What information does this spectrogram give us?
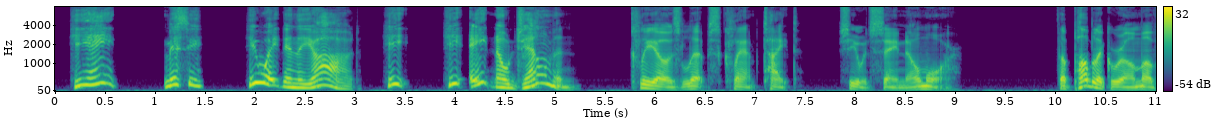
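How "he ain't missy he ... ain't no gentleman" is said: high, breathless voice of a fretful maid; anxious maid. Acted. Maid rushing in to tell Rosemary, high and anxious. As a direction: flutter it out, hands wringing.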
